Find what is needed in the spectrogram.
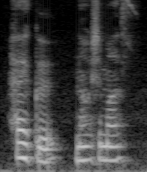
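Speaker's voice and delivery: usual speaking voice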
